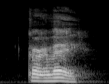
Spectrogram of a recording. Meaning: caraway (Carum carvi)
- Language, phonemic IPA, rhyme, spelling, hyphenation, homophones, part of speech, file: Dutch, /kɑrˈʋɛi̯/, -ɛi̯, karwij, kar‧wij, karwei, noun, Nl-karwij.ogg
